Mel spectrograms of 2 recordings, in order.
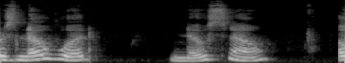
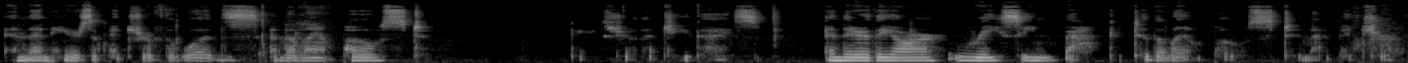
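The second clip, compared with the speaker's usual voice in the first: soft whisper to the listeners; whisper, showing the picture; whispered aside; 2 semitones lower, 13 dB quieter than usual. Real, not acted. Reader whispering to children about the picture.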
